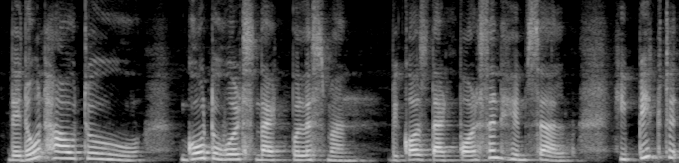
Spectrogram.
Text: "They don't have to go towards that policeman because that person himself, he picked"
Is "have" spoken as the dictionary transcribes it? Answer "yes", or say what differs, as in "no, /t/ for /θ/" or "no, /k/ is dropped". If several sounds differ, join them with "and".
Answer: no, /w/ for /v/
